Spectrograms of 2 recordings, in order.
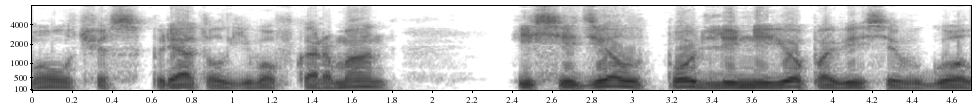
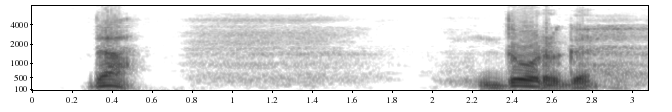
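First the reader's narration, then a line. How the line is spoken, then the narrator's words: Sighing. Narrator (Russian): вздохнув, сказала она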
